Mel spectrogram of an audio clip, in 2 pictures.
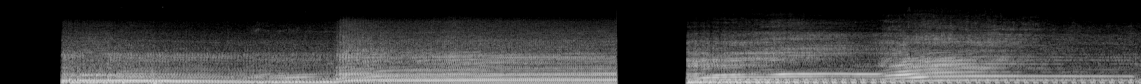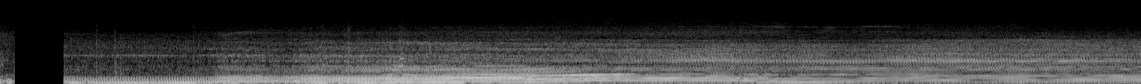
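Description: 2019 Can-Am Maverick X3 side-by-side's turbocharged three-cylinder engine running and accelerating, its pitch climbing in sweeps as it revs up, with one quick drop and climb again partway through. The sound is heard across three short takes with abrupt cuts between them.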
